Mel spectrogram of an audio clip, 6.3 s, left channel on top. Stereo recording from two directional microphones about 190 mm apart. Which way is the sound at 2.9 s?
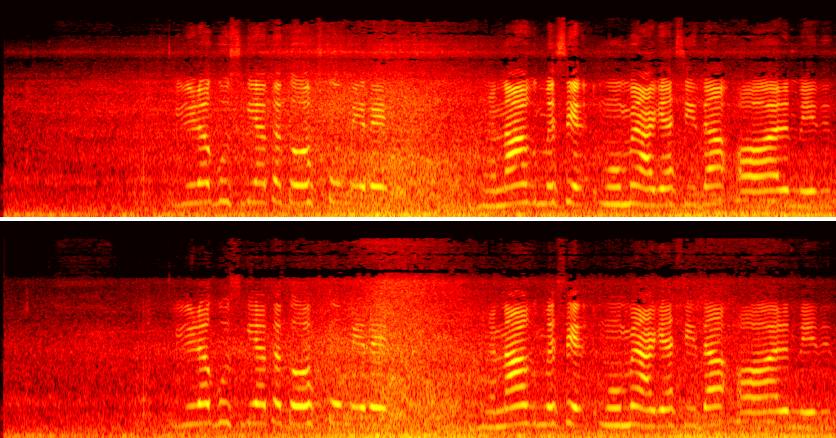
50° right (ahead or behind).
